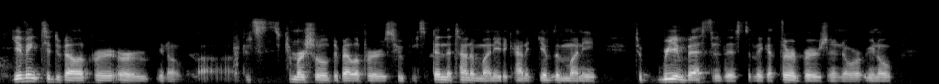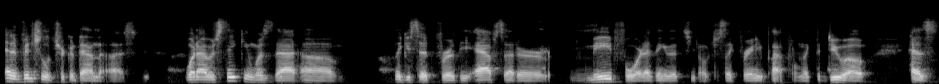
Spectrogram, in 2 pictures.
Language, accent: English, American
